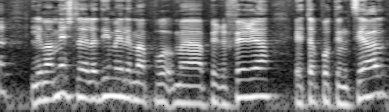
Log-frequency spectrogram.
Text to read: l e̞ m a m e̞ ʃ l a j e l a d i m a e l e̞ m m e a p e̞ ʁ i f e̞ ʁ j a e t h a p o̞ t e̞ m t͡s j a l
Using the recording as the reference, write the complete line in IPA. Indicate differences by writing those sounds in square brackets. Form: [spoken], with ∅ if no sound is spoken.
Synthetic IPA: l e̞ m a m e̞ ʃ l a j e l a d i m a e l e̞ m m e a p e̞ ʁ i f e̞ ʁ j a e t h a p o̞ t e̞ [n] t͡s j a l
